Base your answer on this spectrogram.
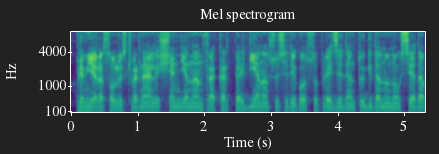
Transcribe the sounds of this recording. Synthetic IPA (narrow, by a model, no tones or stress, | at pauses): pʲɾʲɛmʲjɛːɾɐsɐʊlʲʊsʲkʲʋʲɛɾʲnʲæːlʲɪsʃʲɛnʲd̪ʲiɛnɐnt̪ɾɑkɐɾt̪̚pʲɛɾd̪ʲiɛnɑsʊsʲɪt̪ʲɪkoːsʊpʲɾʲɛzʲɪd̪ʲɛnt̪ʊɡʲɪt̪ʲɐnʊnɒʊsʲeːd̪ɐ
